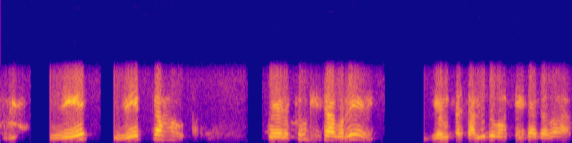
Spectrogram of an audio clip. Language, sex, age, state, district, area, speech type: Odia, male, 45-60, Odisha, Nuapada, urban, conversation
